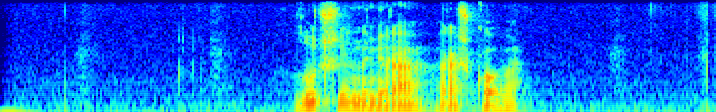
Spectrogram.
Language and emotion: Russian, neutral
